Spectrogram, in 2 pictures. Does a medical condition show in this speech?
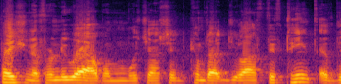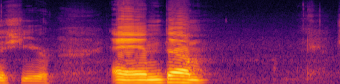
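Yes: cerebral palsy, spastic diplegia.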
